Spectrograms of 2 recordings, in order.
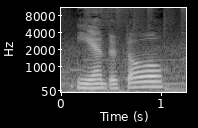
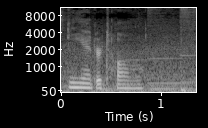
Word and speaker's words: Neanderthal: A preference, and there's no H sound when it's pronounced in French and German.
